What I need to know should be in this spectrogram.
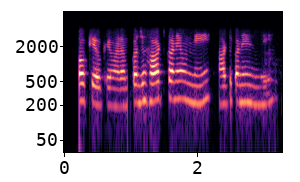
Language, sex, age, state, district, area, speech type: Telugu, female, 18-30, Andhra Pradesh, Sri Balaji, rural, conversation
